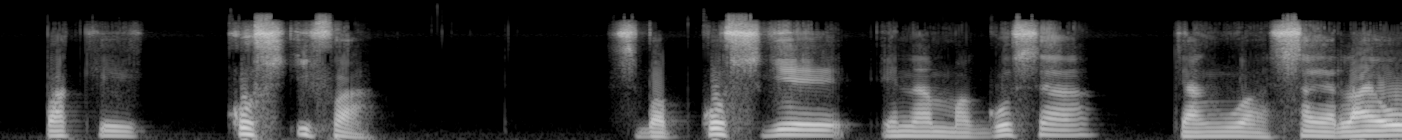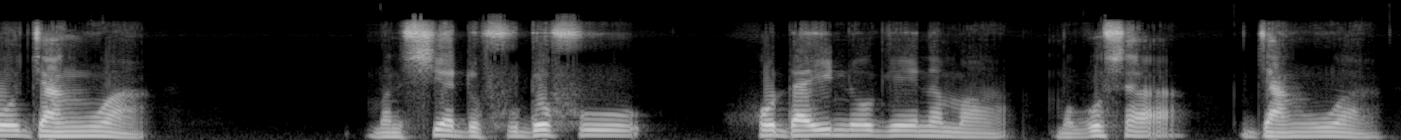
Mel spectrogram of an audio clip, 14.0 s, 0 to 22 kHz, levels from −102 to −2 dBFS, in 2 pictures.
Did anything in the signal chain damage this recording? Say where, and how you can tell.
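Yes, at the codec stage, throughout the speech: nothing is present above 14.8 kHz, and a gritty, flickering treble with audible aliasing rides on everything. This is likely Bluetooth SBC compression starved of bits, which fits roughly 96 kbps, unlike a clean low-pass filter, which would leave no grit.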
